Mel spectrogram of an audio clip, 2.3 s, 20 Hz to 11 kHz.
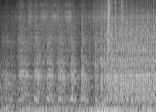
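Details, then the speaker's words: Ford 3.5 EcoBoost, jump-started after sitting unrun for a while, with the alternator reading 14.7 V. Light, quick valvetrain ticking over the idle in the first seconds after the start, which quiets down; it is called a typical EcoBoost cold-start chatter, and the engine otherwise runs great. "okay that'll quiet down see that'll quiet down if you don't know that's an EcoBoost thing welcome to the wonderful world of Ford they love to chatter when they first started they haven't been run for a while"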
